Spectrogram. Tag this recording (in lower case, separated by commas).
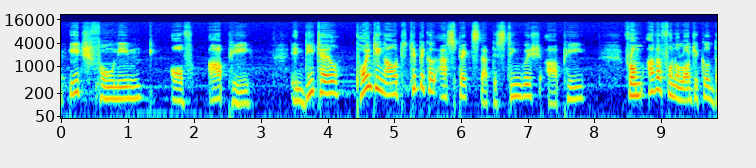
speech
